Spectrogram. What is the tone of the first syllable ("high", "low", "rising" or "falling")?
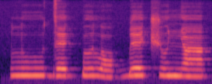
high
